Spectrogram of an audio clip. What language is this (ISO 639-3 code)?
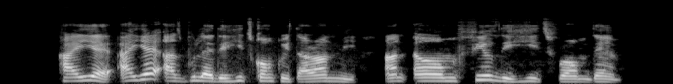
pcm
